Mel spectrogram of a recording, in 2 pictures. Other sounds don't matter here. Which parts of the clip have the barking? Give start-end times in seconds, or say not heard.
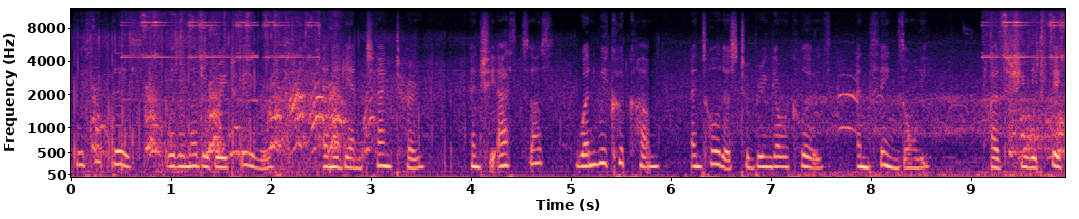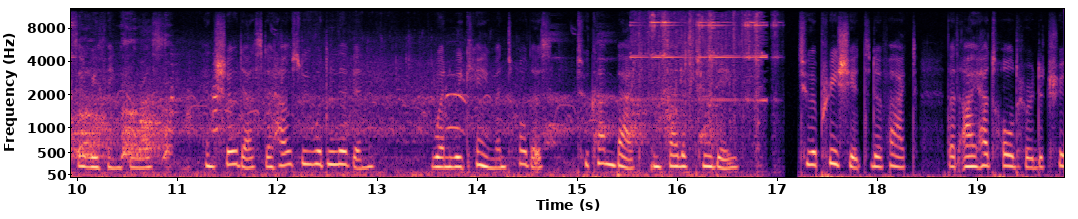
0.2-3.1, 9.3-11.0, 14.7-16.6.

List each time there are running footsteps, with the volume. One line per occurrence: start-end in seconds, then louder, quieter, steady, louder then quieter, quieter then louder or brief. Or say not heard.
not heard.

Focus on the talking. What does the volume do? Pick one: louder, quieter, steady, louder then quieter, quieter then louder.
steady.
